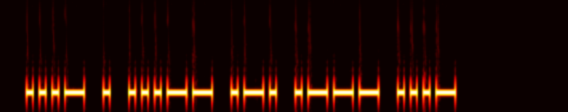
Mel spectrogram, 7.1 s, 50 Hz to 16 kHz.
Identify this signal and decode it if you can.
Morse code, heard as a keyed tone, about 15 wpm, 700 Hz. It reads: VE3RJV
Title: DXCC-100 Call Signs - 6 Characters - Repeated 2x - 15wpm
